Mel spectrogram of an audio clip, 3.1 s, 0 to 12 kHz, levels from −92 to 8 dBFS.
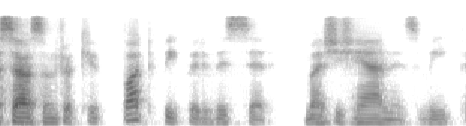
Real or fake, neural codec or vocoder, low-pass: fake; codec, 16 kHz, 0.2 kbps, FocalCodec; 7.2 kHz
